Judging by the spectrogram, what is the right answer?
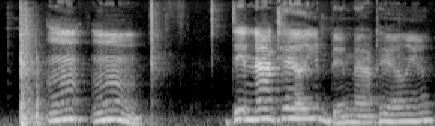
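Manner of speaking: slow, sassy put-on frog voice. Voicing a painted frog with no hands: sassy frog voice. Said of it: "That's exactly what that frog's saying".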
